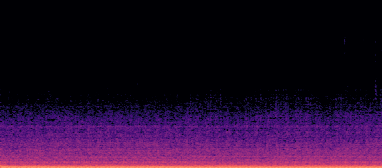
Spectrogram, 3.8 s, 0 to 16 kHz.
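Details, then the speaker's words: High-power Mitsubishi Evo IX: deep idle with a lumpy, uneven pulse as cylinder 3 drops out. The spark plug and coil pack are ruled out, and an injector swap is planned next. "oh there it is I can feel it coming around okay we are misfiring now what cylinder is going down number three wow all right number three cylinder is going"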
